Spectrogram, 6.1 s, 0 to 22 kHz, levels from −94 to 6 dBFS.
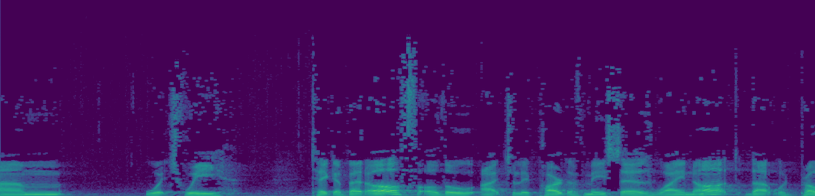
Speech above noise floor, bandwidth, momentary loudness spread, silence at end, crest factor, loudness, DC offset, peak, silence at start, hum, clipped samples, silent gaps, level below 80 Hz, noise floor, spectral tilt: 31 dB; 17 kHz; 10 LU; 0 s; 20 dB; -32 LUFS; under 0.1%; -12 dBFS; 0 s; none; under 0.1%; none; -62 dBFS; -63 dBFS; -5.5 dB/octave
